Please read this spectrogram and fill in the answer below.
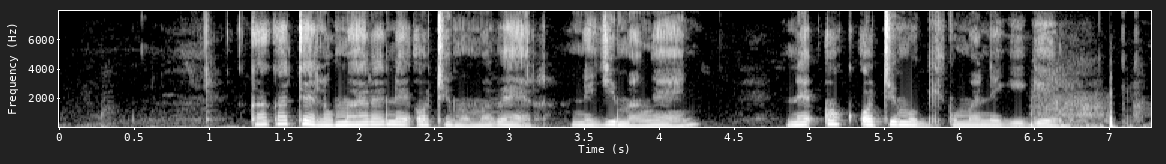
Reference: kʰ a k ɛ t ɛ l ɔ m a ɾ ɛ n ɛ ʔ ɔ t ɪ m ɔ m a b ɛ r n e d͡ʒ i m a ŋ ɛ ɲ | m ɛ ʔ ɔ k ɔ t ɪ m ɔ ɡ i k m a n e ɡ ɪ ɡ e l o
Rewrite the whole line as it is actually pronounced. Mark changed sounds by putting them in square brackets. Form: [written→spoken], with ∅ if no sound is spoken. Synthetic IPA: [kʰ→k] a k [ɛ→a] t ɛ l ɔ m a ɾ ɛ n ɛ ʔ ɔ t ɪ m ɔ m a b ɛ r n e d͡ʒ i m a ŋ ɛ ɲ | [m→n] ɛ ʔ ɔ k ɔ t ɪ m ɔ ɡ i k m a n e ɡ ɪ ɡ e l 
